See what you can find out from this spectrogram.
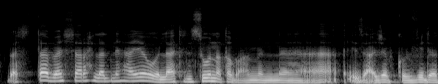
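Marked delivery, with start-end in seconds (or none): none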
